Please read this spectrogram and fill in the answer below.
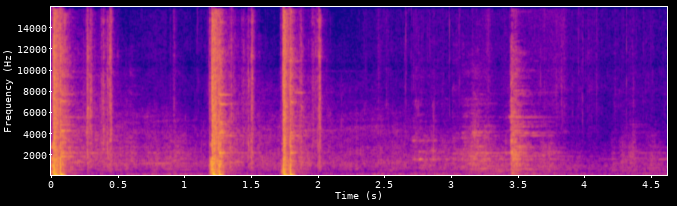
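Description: Shotgun firing at steel targets: a shot right at the start, then two more quick shots close together about a second in, with the clink of shot on steel plates and a fainter clank about three and a half seconds in.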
